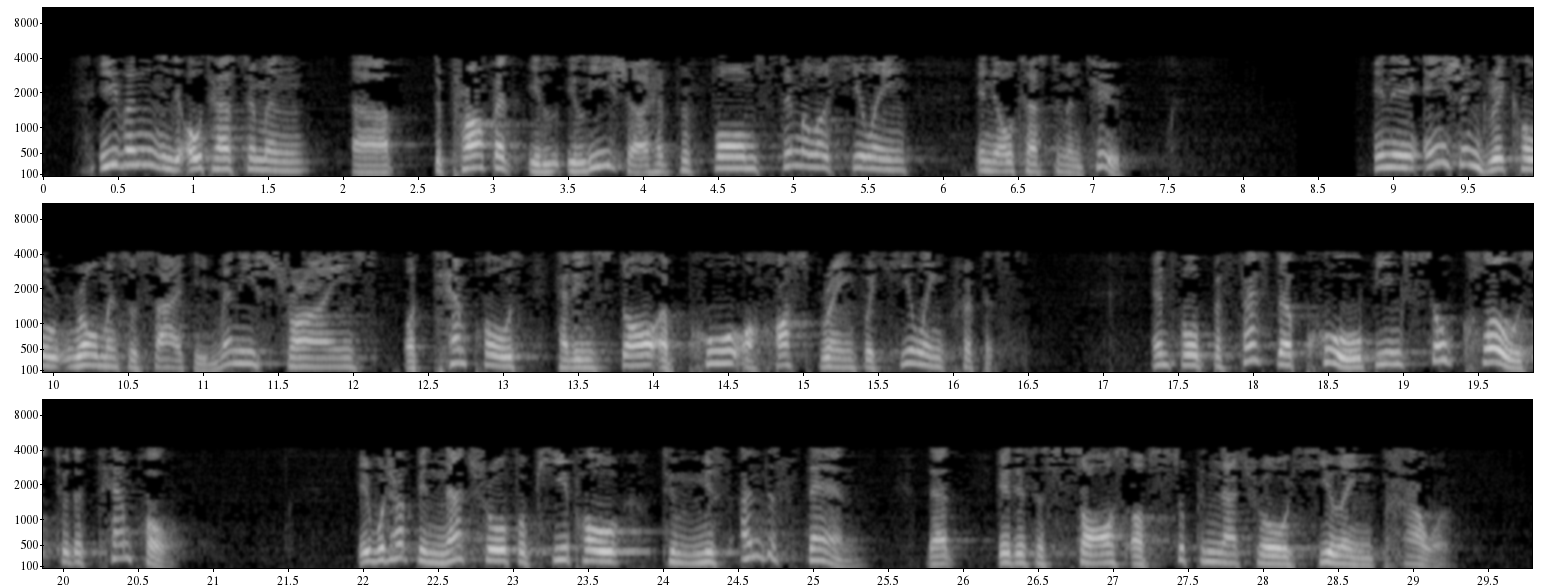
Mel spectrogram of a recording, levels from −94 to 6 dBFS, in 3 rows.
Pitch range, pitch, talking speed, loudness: 155-215 Hz, 185 Hz, 130 wpm, -27 LUFS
